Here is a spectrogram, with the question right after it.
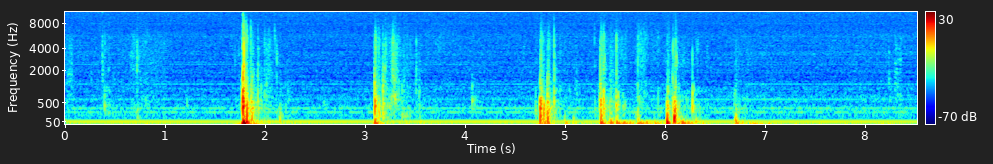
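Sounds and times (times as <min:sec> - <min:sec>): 
thuds: 0:01.7 - 0:02.3, 0:03.1 - 0:07.1.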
